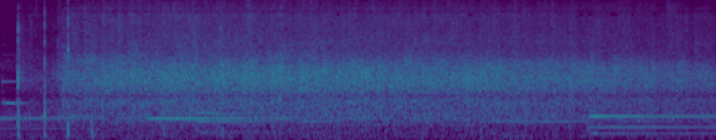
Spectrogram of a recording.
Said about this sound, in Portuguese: E eu queria que nós, hoje, dessemos uma salva de, uma salva de palmas pelo que Estevão fez.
